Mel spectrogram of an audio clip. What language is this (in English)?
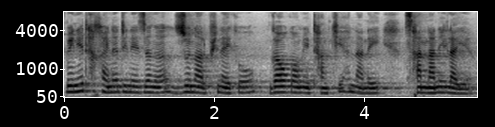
Bodo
